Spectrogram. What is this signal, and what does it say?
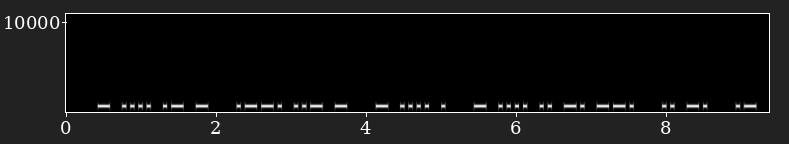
Morse code, heard as a keyed tone, about 22 wpm, 700 Hz. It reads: THAT PUT THE THING IN A
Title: Sentences from Top 1000 Words - Review Part 1 - 22wpm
